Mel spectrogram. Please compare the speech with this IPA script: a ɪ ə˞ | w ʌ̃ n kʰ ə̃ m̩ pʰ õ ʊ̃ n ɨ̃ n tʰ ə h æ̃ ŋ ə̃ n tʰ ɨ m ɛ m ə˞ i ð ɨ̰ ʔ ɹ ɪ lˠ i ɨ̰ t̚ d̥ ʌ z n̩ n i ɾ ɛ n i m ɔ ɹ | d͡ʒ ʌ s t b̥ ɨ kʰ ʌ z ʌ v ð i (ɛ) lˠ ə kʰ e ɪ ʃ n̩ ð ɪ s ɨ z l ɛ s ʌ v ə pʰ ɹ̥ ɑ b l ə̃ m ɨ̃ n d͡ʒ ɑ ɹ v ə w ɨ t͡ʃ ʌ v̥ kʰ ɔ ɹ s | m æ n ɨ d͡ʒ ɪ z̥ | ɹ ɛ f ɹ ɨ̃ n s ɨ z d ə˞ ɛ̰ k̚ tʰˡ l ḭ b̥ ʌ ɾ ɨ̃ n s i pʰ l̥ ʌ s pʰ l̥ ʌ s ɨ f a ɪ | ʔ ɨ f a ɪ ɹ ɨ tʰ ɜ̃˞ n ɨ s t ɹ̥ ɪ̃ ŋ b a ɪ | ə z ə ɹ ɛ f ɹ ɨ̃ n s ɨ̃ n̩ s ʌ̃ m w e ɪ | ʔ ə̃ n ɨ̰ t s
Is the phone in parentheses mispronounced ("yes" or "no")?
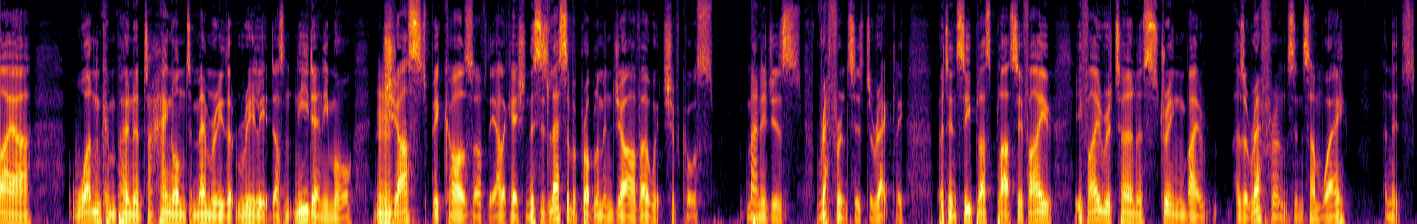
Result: yes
